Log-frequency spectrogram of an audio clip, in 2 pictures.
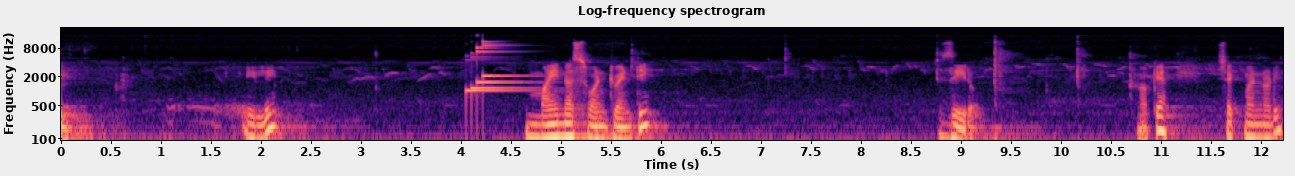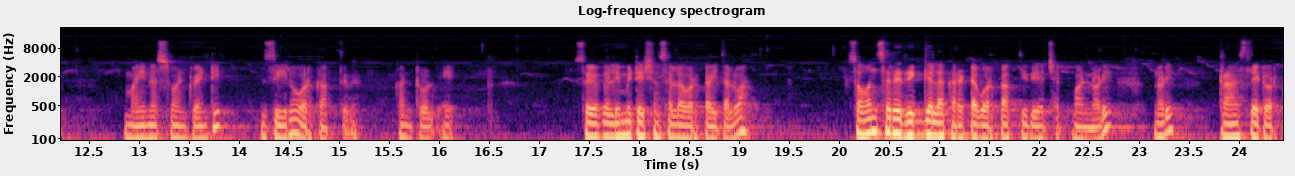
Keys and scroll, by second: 5.6-8.6 typing, 10.0 Return, 15.1 ctrl+a, 23.1 w, 24.3 ctrl+z.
